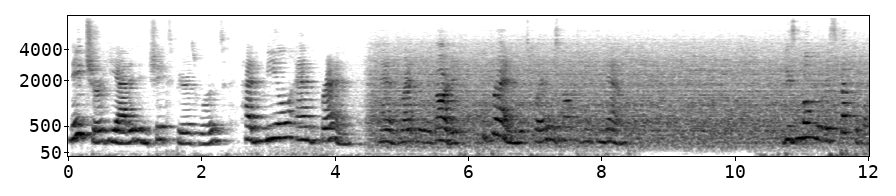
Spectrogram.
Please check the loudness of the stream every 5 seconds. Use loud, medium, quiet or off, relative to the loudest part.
medium, loud, loud.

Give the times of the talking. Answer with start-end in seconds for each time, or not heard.
0.0-8.4, 10.7-11.9.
